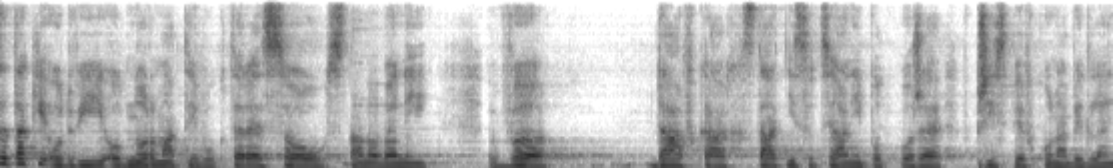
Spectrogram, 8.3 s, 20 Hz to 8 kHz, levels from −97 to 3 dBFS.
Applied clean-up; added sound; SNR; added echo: neural separator model SepFormer DNS4.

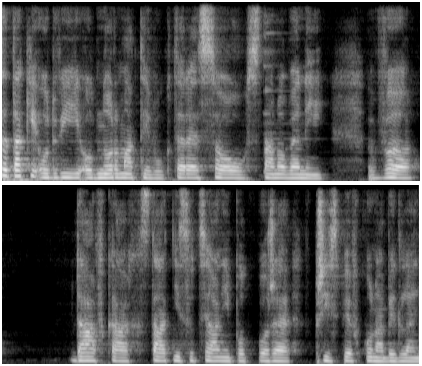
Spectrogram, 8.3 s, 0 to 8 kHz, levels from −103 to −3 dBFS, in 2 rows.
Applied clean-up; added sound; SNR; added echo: neural mask model DeepFilterNet 3.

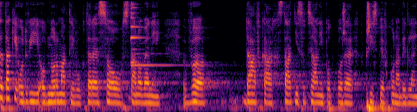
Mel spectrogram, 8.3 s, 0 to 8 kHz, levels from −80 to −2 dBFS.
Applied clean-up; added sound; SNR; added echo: none; Dishes, pots, and pans; 10 dB; reverberation time 0.4 s.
